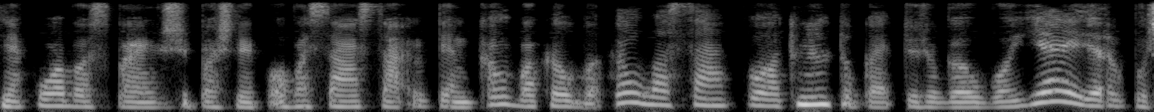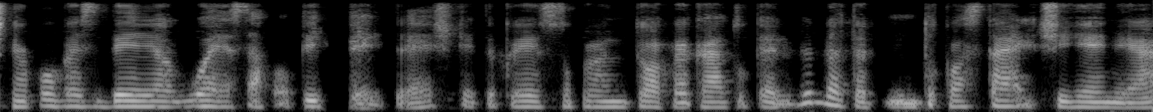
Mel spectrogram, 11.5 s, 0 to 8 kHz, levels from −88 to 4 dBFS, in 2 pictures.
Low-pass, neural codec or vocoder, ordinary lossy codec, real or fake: 7.2 kHz; codec, 24 kHz, 0.9 kbps, WavTokenizer, medium music audio release; Opus, 64 kbps; fake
